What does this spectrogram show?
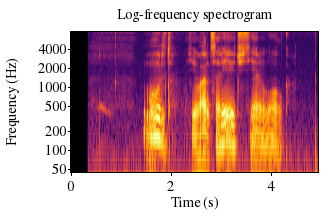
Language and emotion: Russian, sad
